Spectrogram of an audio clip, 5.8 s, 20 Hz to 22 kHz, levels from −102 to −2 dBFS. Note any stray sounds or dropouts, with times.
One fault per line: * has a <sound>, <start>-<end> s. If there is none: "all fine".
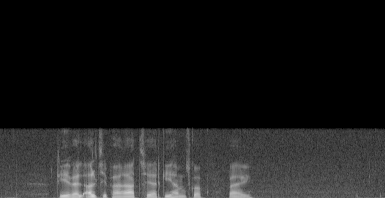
all fine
